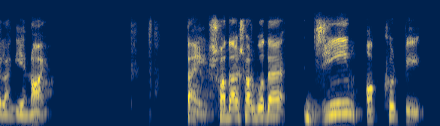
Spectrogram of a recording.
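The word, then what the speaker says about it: ج: প্রথমে আমি সঠিকভাবে জিম অক্ষরটি উচ্চারণ করছি, বরাবর জিহ্বার মধ্যখান উপরে তালুর সঙ্গে লাগিয়ে।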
